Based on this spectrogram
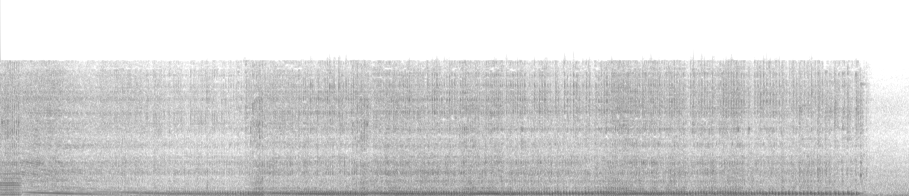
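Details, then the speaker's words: Two-stroke Champion grass trimmer with non-adjustable carburettor (only idle screw) runs with wandering revs then stalls at idle, yet runs fine under throttle; idle speed set too low, fix is raising the idle screw. "видим действительно глохне Хотя двигатель работает нормально на когда даёшь газ на мощности работает нормально значит нам просто надо немножечко подкрутить холостого хода"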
